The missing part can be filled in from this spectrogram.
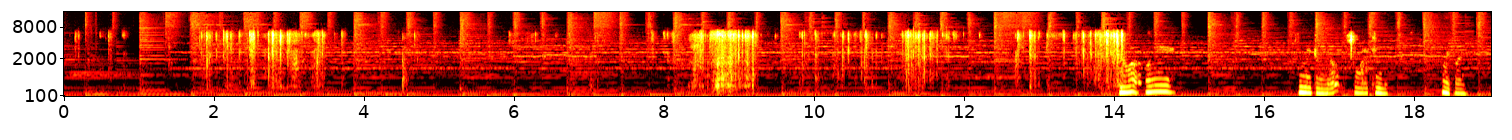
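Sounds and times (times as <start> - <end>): background music: 0.0 - 19.0
plastic wrapper rustling: 1.8 - 3.8, 7.9 - 12.0, 12.6 - 14.2.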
